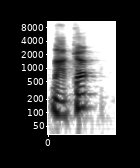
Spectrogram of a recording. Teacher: on its own accented on the na, so on the first syllable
